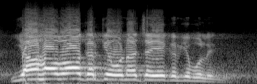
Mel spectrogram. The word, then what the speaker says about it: यहोवा: मेरा नाम यहोवा है। ये यहोवा करके जो नाम है, ये अपन हिंदी में यहोवा करके बोलते हैं, लेकिन अंग्रेजी में क्या बोला जाता है? जेहोवा करके बोलते हैं, जेहोवा।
